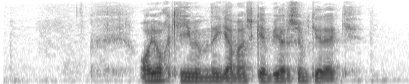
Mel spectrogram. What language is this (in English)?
Uzbek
